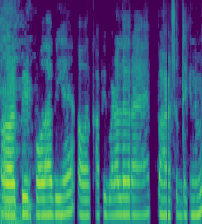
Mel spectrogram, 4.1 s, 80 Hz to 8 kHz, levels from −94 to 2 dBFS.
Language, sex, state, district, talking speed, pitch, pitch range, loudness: Hindi, female, Bihar, Araria, 220 wpm, 215 Hz, 210-220 Hz, -19 LUFS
